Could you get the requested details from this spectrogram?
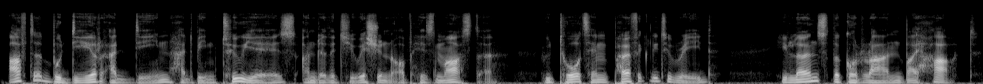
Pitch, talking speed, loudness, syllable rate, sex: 95 Hz, 160 wpm, -22 LUFS, 4.0 syllables/s, male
